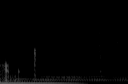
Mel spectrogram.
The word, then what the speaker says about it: Chomik: far, I've been saying Chomik wrong. It's actually a Polish word. It's pronounced Chomik, not Chomik.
